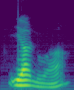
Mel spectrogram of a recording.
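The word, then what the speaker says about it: Januar: এই, এটার হচ্ছে ডয়েশ উচ্চারণ হবে ইয়ানুয়া, ফেব্রুয়ার, মার্চ, এপ্রিল।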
